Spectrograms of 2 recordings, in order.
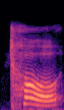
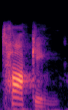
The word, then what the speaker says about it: talking: in California okay so instead of saying tow talking it's aa aa open your mouth more tah talking Popkin that's more of an AH in the u.s. it's an ah sound okay so we say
